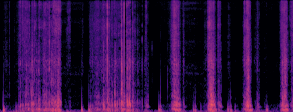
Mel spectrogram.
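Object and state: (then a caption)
Cork coasters. Two identical thin round cork coasters are scratched with fingernails and rubbed together close up, making dry, low, crackly scraping. The sound comes in irregular bursts, with longer continuous rubs at first and shorter scratchy strokes after.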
